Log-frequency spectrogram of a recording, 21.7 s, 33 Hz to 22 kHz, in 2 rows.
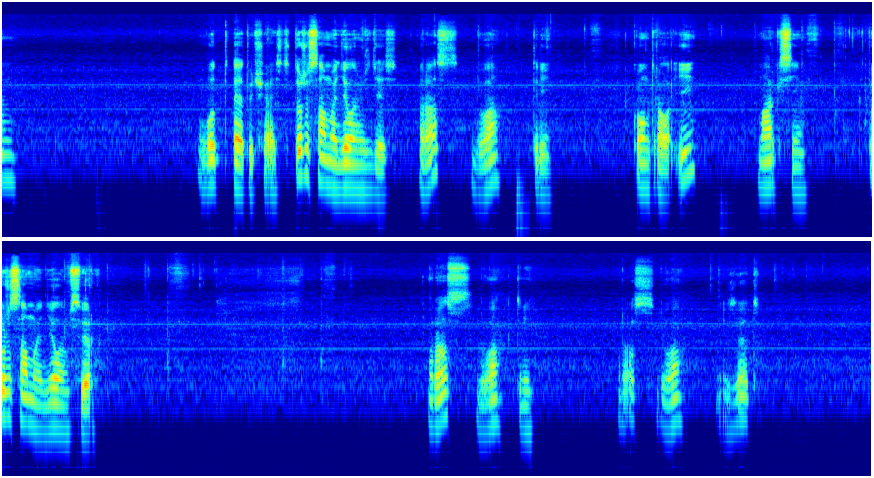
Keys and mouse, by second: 2.6-4.5 right drag, 5.1-8.4 right drag, 7.2 click, 7.9-10.8 middle drag, 8.4 ctrl+e, 15.7-20.8 right drag, 19.3 z, 20.0 click.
